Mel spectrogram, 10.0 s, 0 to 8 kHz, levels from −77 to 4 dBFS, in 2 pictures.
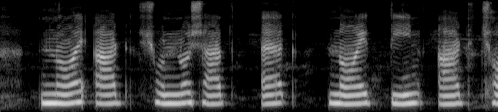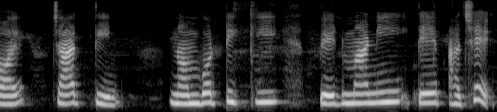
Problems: constant background noise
